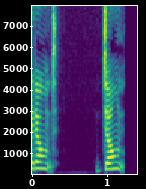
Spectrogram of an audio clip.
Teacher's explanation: It's more of a stopped sound. You put your tongue in the position to make the T sound, but you don't release the air.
